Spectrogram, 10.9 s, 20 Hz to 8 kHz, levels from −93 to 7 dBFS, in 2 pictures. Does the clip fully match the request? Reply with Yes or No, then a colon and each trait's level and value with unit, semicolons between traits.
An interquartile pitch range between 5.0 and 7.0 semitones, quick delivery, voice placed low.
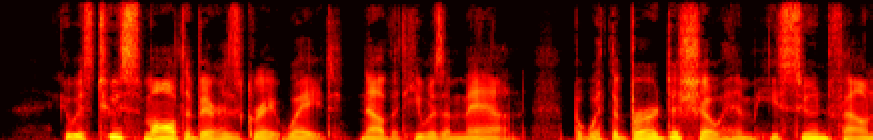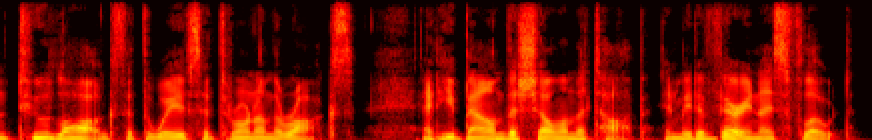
Yes: average, 5.3 semitones; fast, 270 wpm; low, 125 Hz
